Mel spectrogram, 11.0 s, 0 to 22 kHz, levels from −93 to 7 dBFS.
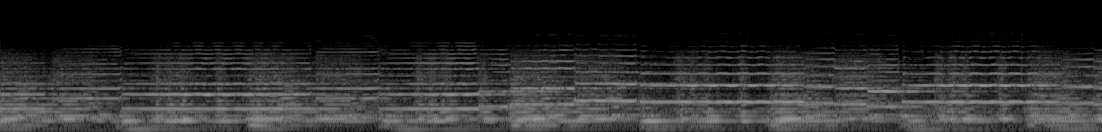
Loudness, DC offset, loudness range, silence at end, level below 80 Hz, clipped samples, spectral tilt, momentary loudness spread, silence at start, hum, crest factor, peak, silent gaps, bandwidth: -39 LUFS; under 0.1%; 2 LU; 0 s; -64 dBFS; under 0.1%; -5.5 dB/octave; 6 LU; 0 s; none; 14 dB; -24 dBFS; none; 14.5 kHz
